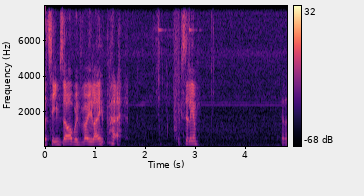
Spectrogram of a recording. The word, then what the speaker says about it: Exillium: one of the teams are with very late psyllium did I say it right that time yes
